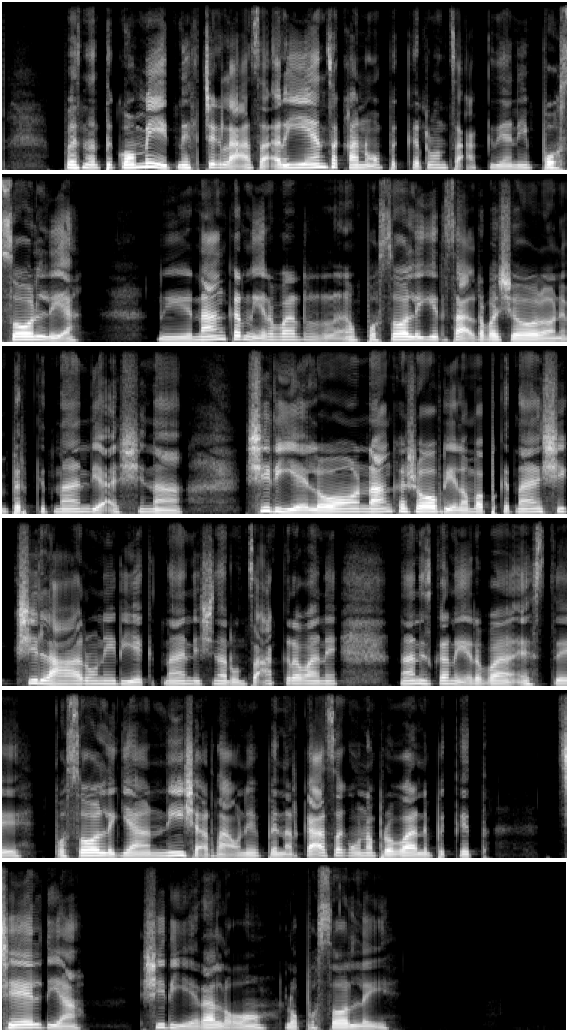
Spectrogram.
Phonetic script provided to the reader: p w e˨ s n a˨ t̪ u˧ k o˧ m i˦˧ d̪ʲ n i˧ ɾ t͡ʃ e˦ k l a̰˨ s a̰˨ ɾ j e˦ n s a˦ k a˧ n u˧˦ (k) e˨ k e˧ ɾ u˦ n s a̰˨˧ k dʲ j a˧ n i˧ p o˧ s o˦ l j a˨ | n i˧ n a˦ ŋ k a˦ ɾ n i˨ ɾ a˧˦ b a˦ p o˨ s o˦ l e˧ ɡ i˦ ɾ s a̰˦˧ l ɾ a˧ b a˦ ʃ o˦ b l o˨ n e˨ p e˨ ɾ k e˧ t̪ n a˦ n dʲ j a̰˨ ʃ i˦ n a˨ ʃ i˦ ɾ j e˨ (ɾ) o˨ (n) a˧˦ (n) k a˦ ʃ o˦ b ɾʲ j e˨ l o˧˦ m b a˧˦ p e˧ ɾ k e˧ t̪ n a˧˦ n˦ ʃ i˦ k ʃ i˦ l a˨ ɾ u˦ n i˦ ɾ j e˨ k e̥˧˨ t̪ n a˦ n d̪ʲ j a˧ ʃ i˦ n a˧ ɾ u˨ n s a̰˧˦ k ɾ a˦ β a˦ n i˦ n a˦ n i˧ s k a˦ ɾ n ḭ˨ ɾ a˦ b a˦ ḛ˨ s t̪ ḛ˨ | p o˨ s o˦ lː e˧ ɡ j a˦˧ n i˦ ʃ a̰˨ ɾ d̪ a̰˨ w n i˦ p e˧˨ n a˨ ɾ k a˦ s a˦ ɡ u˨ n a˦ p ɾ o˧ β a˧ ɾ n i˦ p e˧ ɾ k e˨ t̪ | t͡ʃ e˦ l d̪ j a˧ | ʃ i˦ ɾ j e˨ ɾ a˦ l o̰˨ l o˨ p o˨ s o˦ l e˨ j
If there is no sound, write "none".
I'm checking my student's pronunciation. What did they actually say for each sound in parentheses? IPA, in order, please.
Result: p, l, n, ŋ

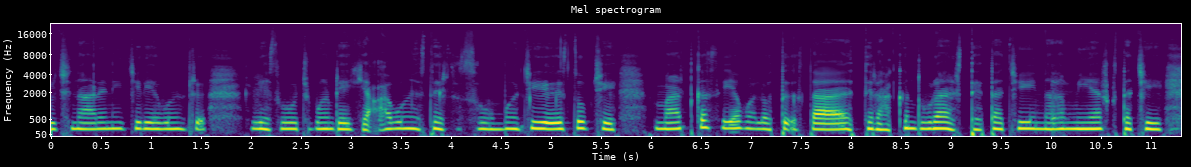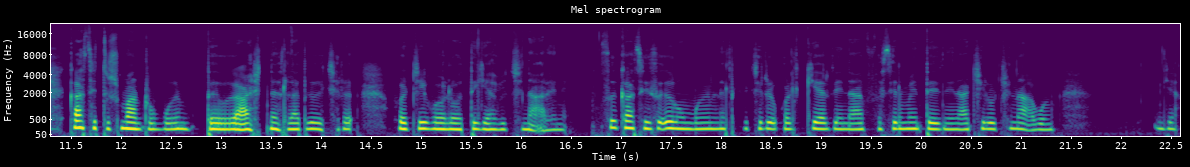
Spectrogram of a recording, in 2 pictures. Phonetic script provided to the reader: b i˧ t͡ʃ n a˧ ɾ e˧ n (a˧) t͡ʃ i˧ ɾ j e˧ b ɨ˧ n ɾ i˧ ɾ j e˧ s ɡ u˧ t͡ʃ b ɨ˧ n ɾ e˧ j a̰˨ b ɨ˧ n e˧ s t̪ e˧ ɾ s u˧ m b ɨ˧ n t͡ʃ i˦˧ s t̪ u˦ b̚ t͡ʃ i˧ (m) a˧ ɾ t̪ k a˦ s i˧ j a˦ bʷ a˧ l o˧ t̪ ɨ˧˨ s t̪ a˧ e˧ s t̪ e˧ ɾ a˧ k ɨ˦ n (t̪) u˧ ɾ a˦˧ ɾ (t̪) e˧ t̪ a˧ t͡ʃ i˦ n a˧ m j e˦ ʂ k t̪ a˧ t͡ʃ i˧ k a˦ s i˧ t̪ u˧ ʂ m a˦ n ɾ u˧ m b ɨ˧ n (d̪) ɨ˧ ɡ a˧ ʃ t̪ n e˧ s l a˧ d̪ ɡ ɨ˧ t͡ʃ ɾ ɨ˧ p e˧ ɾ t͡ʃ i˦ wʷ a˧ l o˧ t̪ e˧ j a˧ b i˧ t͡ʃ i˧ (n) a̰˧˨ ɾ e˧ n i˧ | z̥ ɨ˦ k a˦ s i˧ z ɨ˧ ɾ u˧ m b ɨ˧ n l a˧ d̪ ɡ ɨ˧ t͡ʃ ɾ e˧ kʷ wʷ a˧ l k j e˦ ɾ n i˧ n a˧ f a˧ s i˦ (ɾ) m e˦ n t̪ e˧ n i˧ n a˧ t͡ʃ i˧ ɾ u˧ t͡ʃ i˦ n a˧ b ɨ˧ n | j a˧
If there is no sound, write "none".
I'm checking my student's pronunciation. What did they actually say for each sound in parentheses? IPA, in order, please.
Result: i˧, m, d̪, t̪, t̪, n, l

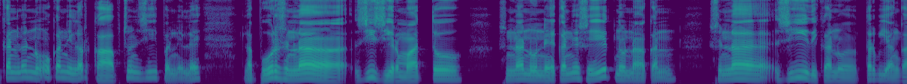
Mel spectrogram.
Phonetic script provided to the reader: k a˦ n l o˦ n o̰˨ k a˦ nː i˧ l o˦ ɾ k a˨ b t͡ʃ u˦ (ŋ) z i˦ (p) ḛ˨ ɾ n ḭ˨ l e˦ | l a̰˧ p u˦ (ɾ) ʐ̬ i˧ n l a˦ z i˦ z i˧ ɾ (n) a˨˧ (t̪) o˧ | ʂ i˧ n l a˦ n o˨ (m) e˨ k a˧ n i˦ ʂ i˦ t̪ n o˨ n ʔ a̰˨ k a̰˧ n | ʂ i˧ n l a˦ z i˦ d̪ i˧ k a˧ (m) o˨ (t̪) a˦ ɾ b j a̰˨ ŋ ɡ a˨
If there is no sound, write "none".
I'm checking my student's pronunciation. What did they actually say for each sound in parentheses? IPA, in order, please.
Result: n, p, ɾ, m, t̪, n, n, t̪

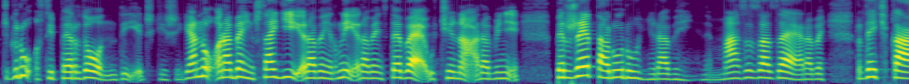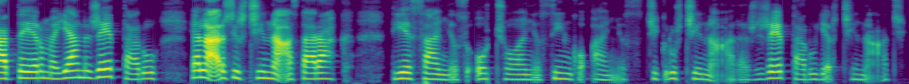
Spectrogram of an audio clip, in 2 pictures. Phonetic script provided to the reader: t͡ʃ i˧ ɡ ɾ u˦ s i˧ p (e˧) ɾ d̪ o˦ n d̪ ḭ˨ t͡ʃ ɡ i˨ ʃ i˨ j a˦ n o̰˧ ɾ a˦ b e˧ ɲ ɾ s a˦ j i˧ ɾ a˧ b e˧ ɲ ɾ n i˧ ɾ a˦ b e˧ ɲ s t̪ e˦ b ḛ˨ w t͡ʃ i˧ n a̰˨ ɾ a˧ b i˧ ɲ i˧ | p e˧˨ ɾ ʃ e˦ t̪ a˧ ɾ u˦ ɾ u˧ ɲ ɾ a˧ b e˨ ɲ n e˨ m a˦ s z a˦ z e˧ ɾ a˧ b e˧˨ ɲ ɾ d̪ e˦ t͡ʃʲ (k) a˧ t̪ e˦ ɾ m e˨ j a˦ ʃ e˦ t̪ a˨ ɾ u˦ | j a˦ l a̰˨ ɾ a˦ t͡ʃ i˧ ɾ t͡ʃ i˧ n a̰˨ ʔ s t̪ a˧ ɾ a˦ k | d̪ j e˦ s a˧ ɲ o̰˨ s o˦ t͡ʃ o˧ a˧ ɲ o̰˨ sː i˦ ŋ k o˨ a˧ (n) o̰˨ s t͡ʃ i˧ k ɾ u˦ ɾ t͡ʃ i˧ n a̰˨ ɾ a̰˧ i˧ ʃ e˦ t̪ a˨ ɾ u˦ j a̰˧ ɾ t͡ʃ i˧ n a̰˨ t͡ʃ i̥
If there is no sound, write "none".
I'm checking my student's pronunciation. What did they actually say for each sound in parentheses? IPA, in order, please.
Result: e˧, k, ɲ

